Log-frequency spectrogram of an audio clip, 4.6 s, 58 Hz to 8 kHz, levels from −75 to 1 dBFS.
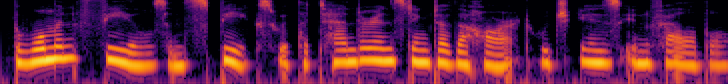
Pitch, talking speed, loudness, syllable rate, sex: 200 Hz, 200 wpm, -18 LUFS, 4.9 syllables/s, female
